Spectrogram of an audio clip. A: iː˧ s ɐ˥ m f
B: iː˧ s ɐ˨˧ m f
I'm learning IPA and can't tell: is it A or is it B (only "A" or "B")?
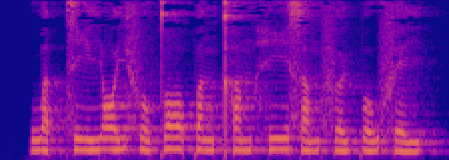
B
